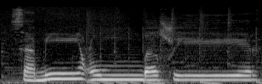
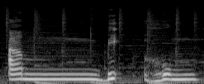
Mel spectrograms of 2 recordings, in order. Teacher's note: Iqlab itu artinya ganti. Ingat ya, jika nun atau tanwin bertemu huruf ba, maka suaranya jadi berubah menjadi mim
